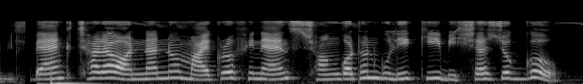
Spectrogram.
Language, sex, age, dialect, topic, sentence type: Bengali, female, 18-24, Northern/Varendri, banking, question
